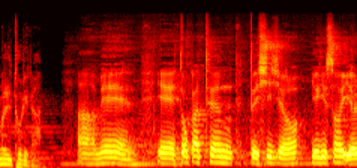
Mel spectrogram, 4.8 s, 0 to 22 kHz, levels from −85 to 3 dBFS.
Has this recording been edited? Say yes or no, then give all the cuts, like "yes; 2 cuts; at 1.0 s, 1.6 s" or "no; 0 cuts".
no; 0 cuts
